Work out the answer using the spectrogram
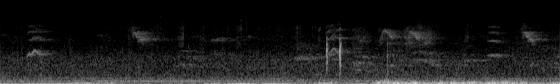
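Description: Birds chirping in short, scattered calls, with two sharp clicks a little past three seconds in and a low rumble for about a second after them.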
